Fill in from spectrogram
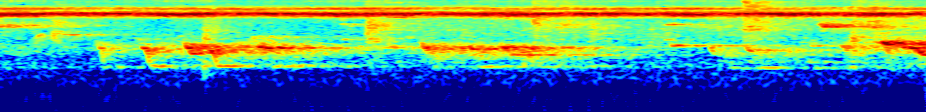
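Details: Soft, deep fluty phrases of a Green Oriole in the Daintree rainforest, Australia. Notes rise and fall gently beneath a strong, steady insect hum.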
